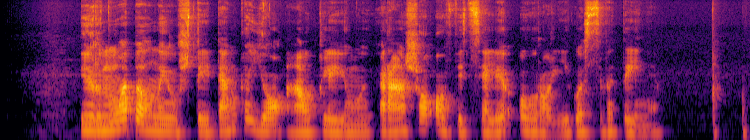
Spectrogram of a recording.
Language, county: Lithuanian, Tauragė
